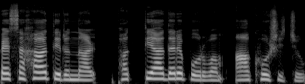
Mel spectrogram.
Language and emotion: Malayalam, neutral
